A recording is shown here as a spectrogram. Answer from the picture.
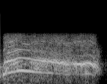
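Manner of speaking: mock a wife's shrill yelp; high-pitched emotional cry. Showing how a wife's outburst sounds to men, a squealed shout. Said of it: "that high-pitched emotional".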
